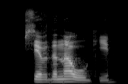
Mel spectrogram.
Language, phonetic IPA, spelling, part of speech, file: Russian, [ˌpsʲevdənɐˈukʲɪ], псевдонауки, noun, Ru-псевдонауки.ogg
- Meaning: inflection of псевдонау́ка (psevdonaúka): 1. genitive singular 2. nominative/accusative plural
